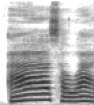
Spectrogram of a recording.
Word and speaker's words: āsava: 그래서 실제로는 아, 서, 워 이렇게 할 때는 그 오리지널 발음대로 하자면은 앞에 것은 아로 발음을 하고요. SA 같은 경우에는 서로 주로 발음이 됩니다.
